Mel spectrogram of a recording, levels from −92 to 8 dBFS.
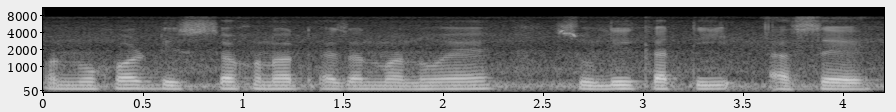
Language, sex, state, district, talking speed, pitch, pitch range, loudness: Assamese, male, Assam, Sonitpur, 100 wpm, 135 Hz, 130-135 Hz, -18 LUFS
